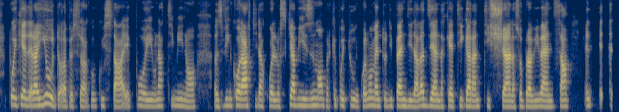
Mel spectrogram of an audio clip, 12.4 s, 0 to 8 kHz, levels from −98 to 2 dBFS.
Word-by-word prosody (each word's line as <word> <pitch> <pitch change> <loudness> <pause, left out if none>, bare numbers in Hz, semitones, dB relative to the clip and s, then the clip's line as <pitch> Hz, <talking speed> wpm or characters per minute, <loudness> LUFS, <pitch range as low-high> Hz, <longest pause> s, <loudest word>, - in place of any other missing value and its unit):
puoi 210 -2 -1
chiedere 190 -3 +3
aiuto 195 +1 +2
alla - - -1
persona 165 0 -6
con 165 0 -12
cui 180 +1 -12
stai 155 -3 -1
e - - -11
poi 175 -3 -5
un 165 +1 -7
attimino 175 -3 -7 0.3
svincolarti 180 +1 +2
da 170 0 -2
quello 165 -1 -3
schiavismo, 185 0 -1
perché 170 +2 -11
poi 175 -1 -7
tu 180 0 -8
in 155 - -9
quel 165 0 -3
momento 175 -2 -1
dipendi 170 0 +2
dall'azienda 165 0 +1
che 160 -1 -1
ti 180 +2 -7
garantisce 165 -1 +4
la 155 0 -2
sopravvivenza 160 0 +1 0.3
e 180 +1 -7
e - - -9
e - - -9
175 Hz, 155 wpm, -25 LUFS, 165-180 Hz, 0.3 s, garantisce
